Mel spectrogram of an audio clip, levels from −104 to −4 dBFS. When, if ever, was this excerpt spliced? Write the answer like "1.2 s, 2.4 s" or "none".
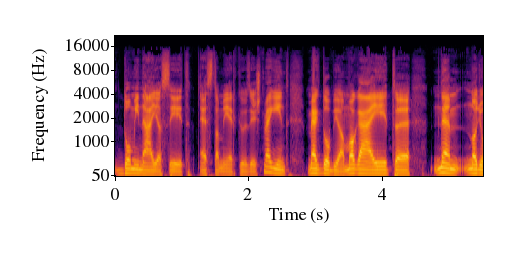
none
